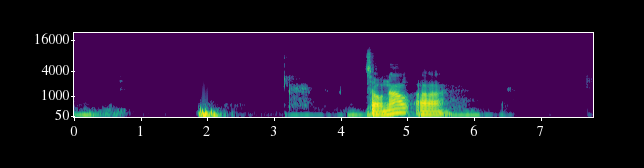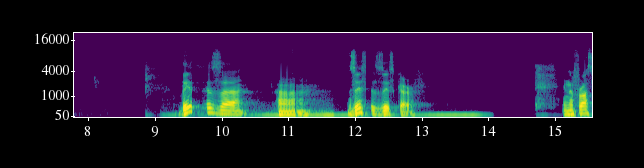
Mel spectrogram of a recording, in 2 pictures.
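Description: A young man lectures calmly through a headset microphone.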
